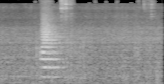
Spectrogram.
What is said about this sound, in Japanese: 電車は紳士軍人学生らを乗せて飛龍のごとく走る。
